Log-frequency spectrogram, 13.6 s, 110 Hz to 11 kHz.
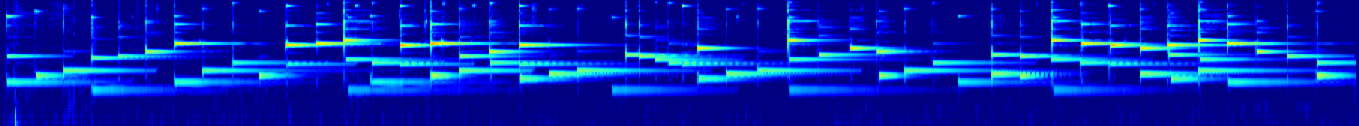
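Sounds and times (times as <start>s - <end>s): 
music box melody: 0.1s - 13.5s.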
